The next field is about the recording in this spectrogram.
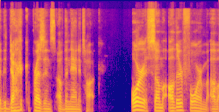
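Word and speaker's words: Nantiinaq: Nanitok. Right. Nanitok. Nana talk. The Nan don't talk.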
